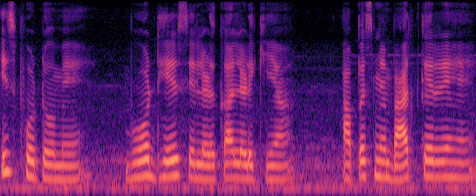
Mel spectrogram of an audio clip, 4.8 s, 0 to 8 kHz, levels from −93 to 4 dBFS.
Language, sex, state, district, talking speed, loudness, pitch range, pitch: Hindi, female, Jharkhand, Sahebganj, 175 wpm, -25 LUFS, 170-200 Hz, 185 Hz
